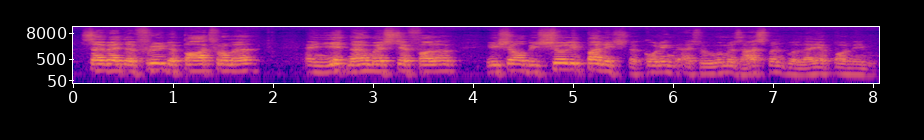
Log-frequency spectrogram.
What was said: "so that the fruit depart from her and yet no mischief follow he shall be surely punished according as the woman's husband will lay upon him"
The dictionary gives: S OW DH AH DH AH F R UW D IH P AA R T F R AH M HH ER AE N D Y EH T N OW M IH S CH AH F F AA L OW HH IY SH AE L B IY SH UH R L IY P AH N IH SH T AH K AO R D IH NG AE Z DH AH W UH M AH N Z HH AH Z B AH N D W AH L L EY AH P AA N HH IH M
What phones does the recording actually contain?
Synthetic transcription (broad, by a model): S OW DH AH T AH F R UW D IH P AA T F R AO M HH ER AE N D Y EH T N OW M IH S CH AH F F AA L OW HH IY SH AE L B IY SH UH L IY P AH N IH SH T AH K AO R D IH NG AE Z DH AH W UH M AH N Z HH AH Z B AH N D W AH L L EY AH P AA N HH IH M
